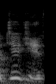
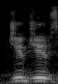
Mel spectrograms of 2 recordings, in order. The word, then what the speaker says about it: jujubes: Oh, jujubes. Yeah, that's what I said. Jubjubes. I mean, maybe I'm just pronouncing it wrong.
